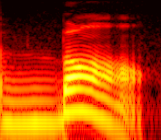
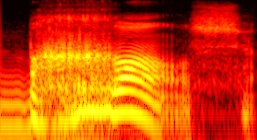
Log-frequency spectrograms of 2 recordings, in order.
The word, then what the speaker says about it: branche: Ce n'est pas ban, c'est branche. BR et après, on aura le son en. On continue.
